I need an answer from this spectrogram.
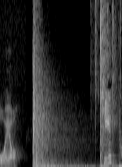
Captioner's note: dramatic crash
